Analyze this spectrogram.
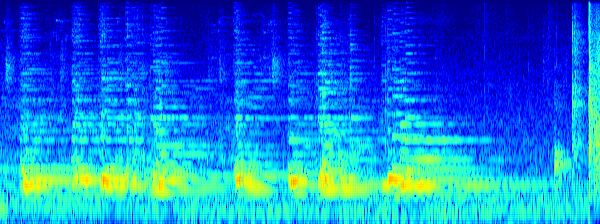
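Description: Ukulele playing the closing phrases of a song, a run of plucked chords with a last chord left ringing and fading away. Audience clapping starts near the end.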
